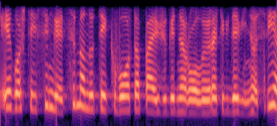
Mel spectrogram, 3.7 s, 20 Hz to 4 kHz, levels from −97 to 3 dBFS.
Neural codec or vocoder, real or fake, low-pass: none; real; 3.6 kHz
